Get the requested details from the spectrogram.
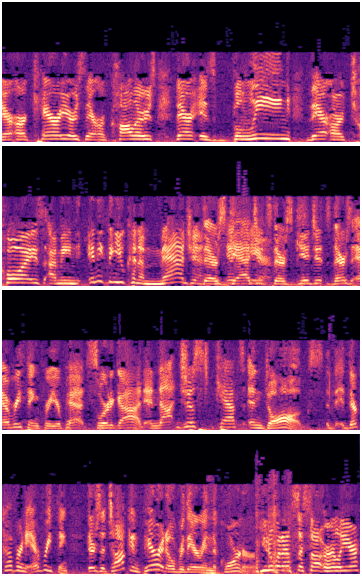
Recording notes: Animal Radio® is live from the 20th America's Family Pet Expo, the largest in the nation.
